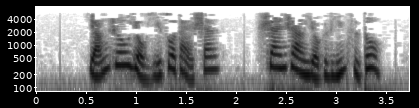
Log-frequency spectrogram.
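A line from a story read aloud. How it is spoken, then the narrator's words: Suppressing laughter, offhand. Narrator (Chinese): 宝玉便忍着笑顺口周道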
